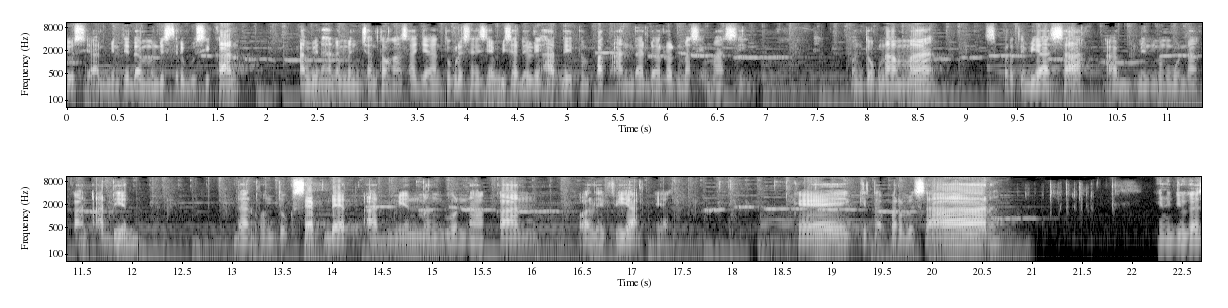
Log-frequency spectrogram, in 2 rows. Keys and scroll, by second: 0.0 ctrl+], 0.5 ctrl+[, 19.9 ctrl+].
